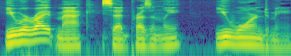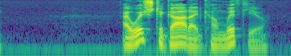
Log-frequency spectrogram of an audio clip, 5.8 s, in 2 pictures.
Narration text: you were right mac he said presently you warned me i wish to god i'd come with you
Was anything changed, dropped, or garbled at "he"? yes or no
yes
